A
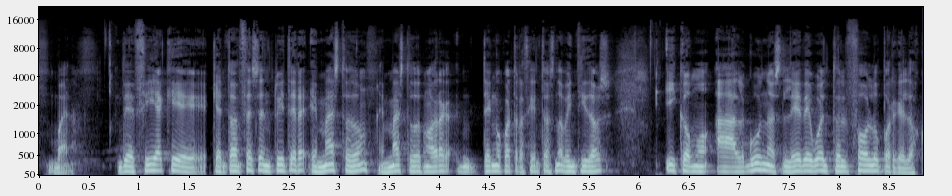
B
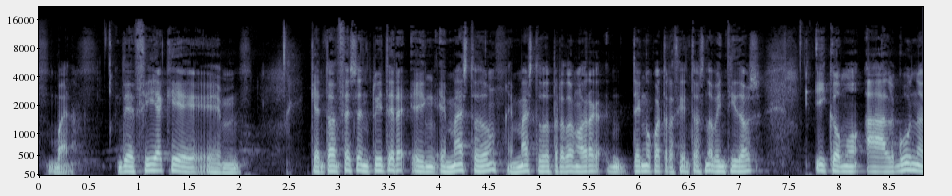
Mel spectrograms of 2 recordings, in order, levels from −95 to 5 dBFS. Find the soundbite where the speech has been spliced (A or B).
A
